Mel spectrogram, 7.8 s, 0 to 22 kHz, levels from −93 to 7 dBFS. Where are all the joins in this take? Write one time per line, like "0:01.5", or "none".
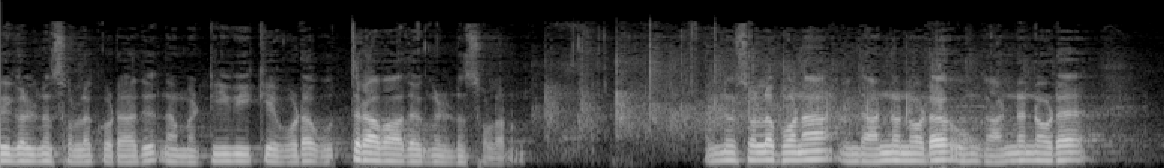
none

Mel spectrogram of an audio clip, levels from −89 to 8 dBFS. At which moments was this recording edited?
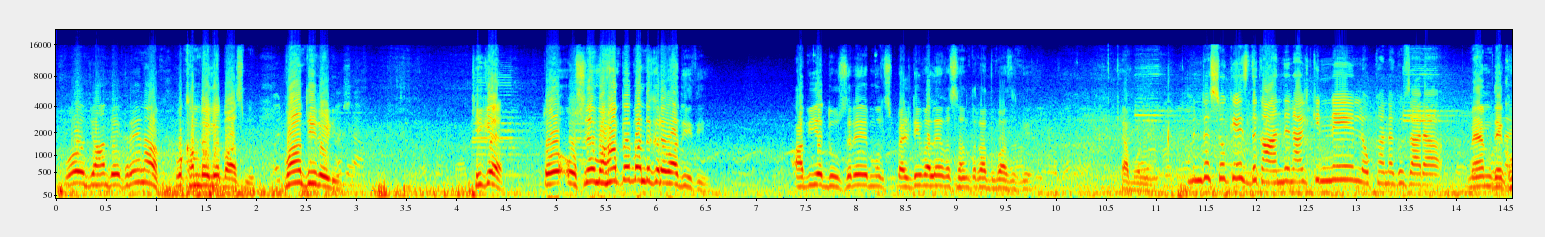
none

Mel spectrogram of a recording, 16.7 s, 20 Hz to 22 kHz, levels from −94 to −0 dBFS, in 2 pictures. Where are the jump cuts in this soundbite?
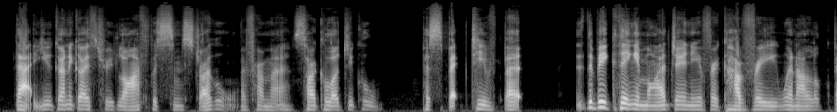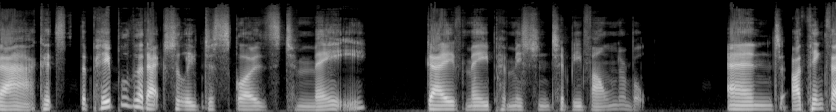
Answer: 0:02.4
0:05.8

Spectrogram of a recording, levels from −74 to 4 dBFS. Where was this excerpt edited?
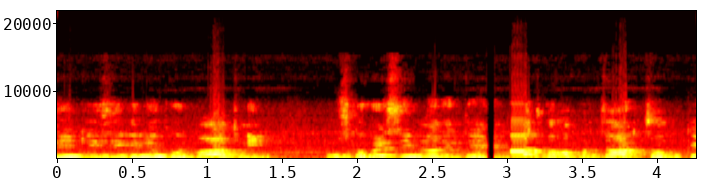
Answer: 0:03.1

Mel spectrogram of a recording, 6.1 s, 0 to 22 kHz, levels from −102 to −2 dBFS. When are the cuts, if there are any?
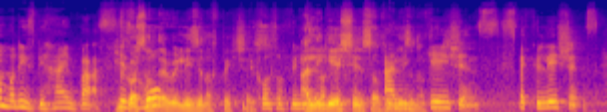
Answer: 0:01.0

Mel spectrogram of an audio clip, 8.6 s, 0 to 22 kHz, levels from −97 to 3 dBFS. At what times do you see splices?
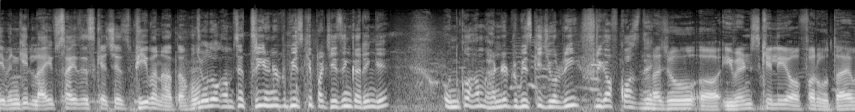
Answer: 0:02.0
0:06.4

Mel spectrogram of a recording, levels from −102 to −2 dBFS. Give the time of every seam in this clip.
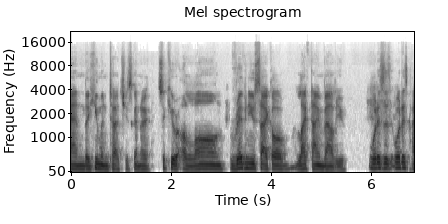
0:03.2

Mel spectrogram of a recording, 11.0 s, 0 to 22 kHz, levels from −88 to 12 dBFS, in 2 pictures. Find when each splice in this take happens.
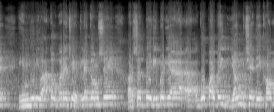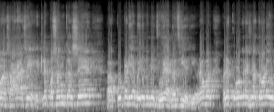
none

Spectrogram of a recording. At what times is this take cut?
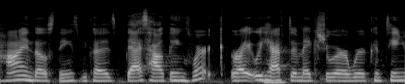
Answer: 0:01.2

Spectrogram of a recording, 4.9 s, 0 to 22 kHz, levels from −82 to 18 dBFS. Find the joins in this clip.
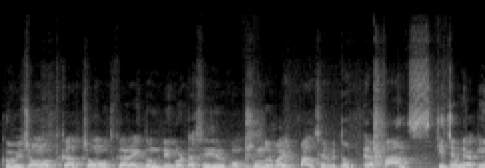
0:02.5

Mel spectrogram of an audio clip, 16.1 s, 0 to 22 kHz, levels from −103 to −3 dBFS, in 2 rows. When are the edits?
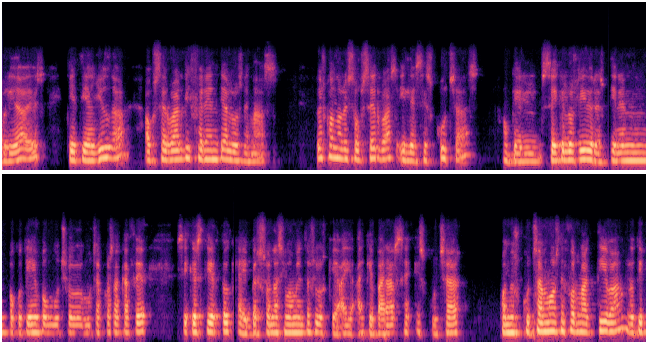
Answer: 0:07.5
0:10.9

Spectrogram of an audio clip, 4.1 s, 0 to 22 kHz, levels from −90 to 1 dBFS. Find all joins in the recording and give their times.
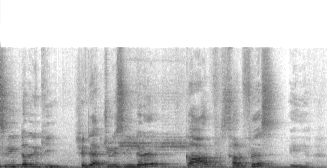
none

